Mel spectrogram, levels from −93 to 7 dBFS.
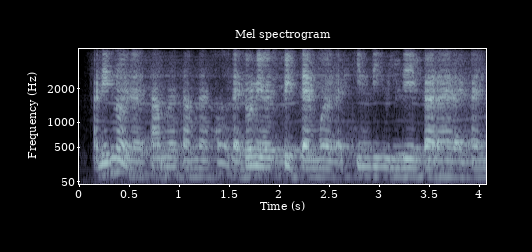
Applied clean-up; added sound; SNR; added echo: neural separator model SepFormer DNS4.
